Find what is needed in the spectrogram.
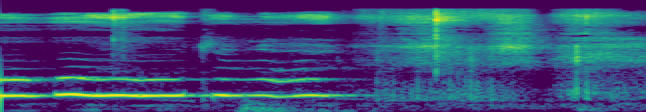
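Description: A person humming one high, held note with a slight waver, stopping about one and a half seconds in, followed by a faint click.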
